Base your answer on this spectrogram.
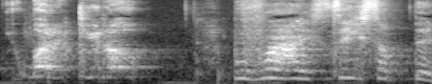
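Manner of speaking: hushed yelling under the breath. Retelling telling a man grabbing their arm to get up: retelling a quiet yell. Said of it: "I was quiet yelling".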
